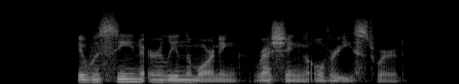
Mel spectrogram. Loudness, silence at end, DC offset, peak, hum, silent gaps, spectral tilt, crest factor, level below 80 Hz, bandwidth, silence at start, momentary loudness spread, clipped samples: -35 LUFS; 0.6 s; under 0.1%; -18 dBFS; none; none; -4.5 dB/octave; 18 dB; -74 dBFS; 14 kHz; 0.8 s; 12 LU; under 0.1%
